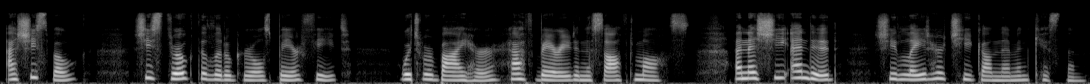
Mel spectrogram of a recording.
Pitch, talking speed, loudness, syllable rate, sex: 220 Hz, 180 wpm, -20 LUFS, 4.3 syllables/s, female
